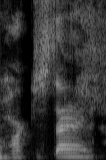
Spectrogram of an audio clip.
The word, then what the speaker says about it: Hartenstein: Hartenstein.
